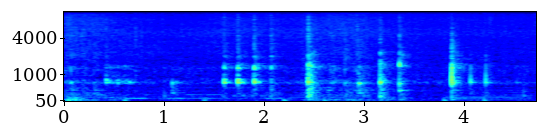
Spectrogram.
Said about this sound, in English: You hear that? Take a good listen to that. It's nice and it's sizzling up.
